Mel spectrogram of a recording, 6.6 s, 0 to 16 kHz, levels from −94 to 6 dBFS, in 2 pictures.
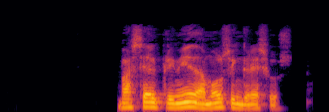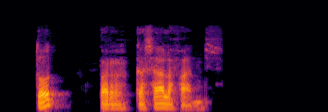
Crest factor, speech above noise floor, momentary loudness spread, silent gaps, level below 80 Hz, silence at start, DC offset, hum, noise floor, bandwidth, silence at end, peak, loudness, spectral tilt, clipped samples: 18 dB; over 74 dB; 13 LU; 2.93-3.06 s, 3.13-3.64 s; -42 dBFS; 1.2 s; under 0.1%; none; under -90 dBFS; 7.2 kHz; 1.25 s; -2 dBFS; -17 LUFS; -8.5 dB/octave; under 0.1%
